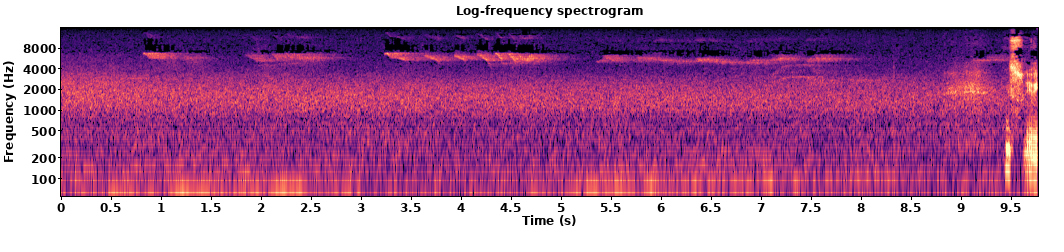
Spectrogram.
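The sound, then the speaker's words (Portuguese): A parakeet overhead gives a series of thin, high-pitched calls in short repeated bursts, faint above a steady wash of outdoor street noise on Major Lopes street under cumulus clouds, with a brief clatter at the very end. “mas eu acabei de ouvir um, um canto diferente aqui em cima. Imagino que seja de um periquito.”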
